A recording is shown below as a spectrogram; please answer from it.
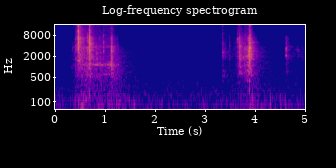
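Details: Panasonic NV-HS950EC VCR, tape won't start or eject: two short bursts of clicking and whirring seconds apart, then stops; loading cycle not completing. Mode switch misalignment had caused F03/F04/F06 codes; fault traced to a broken hard-to-find part.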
